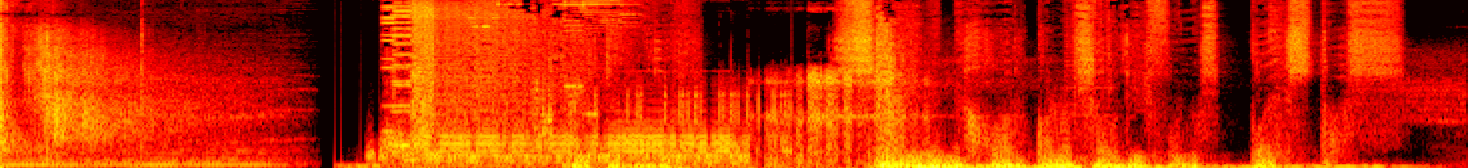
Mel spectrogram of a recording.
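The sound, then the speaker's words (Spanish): A gunshot sound effect in a horror tale, as a masked man aims a gun and pulls the trigger: a loud sharp blast breaks a brief silence, followed by low rumbling and further heavy booms, with a voice faintly present. “Solo me dijo una sola oración antes de apuntarme con el arma y apretar el gatillo.”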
